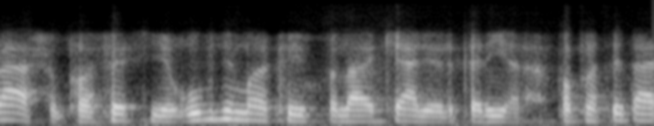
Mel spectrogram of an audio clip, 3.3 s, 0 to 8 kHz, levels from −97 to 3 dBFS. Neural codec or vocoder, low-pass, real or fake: codec, 24 kHz, 1.2 kbps, DualCodec; 7.2 kHz; fake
